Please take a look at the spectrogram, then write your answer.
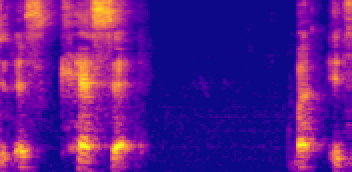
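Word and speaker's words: chesed: kind of I give you the word we pronounce it as Cosette but it spelled c-- h e s e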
